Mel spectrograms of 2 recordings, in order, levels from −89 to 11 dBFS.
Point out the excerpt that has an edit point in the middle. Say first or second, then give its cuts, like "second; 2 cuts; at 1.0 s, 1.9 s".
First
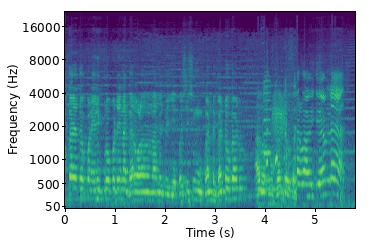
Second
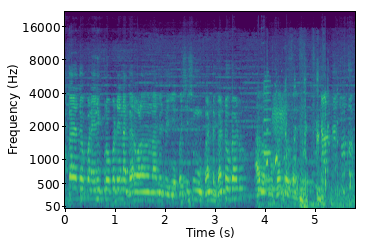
first; 1 cut; at 4.6 s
